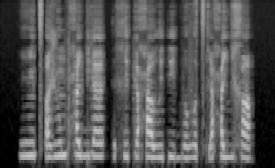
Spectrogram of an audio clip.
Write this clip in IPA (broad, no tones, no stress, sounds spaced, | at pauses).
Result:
ɦ ĩ t͡sʼ ɑ ʒ ũ b ħ i b j æ | x ɪ pʲ ʌ ħ ɑ u̯ l ɪ pʲ ʊ i̯ b ʌ v ʌ t͡sʼ i ħ i ʎ ɪ x ɑ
